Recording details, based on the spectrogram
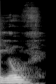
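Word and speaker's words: איוב: Que a pronúncia Yov, a palavra Jó, aqui embaixo, significa perseguido,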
